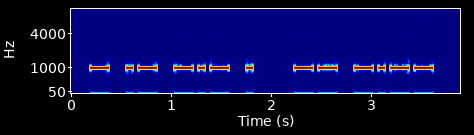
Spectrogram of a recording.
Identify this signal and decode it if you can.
Morse code, heard as a keyed tone, about 20 wpm, 1000 Hz. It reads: TAKE MY
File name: qotdfiles / 20wpm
